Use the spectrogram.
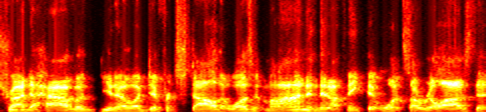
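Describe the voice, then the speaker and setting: With a Southern US accent, a man talks at a fairly quick pace in a bright, sharp tone. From US South, Mississippi. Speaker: gaming sales executive. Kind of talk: casual chat.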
